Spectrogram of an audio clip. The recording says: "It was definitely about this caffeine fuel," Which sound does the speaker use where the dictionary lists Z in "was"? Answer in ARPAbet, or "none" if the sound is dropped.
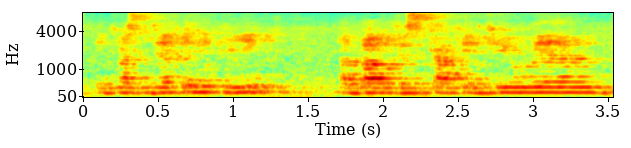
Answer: S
